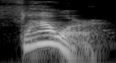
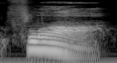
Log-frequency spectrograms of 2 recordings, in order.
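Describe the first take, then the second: First: It sounds like 'flower' with two syllables. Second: It is a short 'fla' with no final syllable. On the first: This is how the speaker says the word. The speaker calls it right. "It's not fla. It's flour" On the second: This is how people locally say the word. The speaker calls it wrong. "Flour is fla. At least to my ear, that's what it sounds like they're saying"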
